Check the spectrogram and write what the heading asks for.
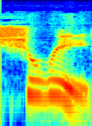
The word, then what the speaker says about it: Cherie: she was good no it's it's Sheree c h r i e not sh yeah did I say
